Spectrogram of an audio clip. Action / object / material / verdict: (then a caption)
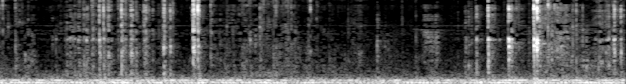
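scrape / solid soap bar / soap / none. A box cutter blade slices thin curls off a solid cream and green soap bar held in the hand, making soft, crisp scraping cuts with a few sharper, bright snaps. A steady low hum sits underneath throughout.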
